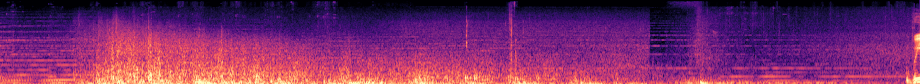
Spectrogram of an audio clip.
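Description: A thunderstorm rolls over the open sea in War Sails. A long heavy rumble of thunder blends with rain and wind, then fades into a quieter wash of storm noise with a faint tone underneath.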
